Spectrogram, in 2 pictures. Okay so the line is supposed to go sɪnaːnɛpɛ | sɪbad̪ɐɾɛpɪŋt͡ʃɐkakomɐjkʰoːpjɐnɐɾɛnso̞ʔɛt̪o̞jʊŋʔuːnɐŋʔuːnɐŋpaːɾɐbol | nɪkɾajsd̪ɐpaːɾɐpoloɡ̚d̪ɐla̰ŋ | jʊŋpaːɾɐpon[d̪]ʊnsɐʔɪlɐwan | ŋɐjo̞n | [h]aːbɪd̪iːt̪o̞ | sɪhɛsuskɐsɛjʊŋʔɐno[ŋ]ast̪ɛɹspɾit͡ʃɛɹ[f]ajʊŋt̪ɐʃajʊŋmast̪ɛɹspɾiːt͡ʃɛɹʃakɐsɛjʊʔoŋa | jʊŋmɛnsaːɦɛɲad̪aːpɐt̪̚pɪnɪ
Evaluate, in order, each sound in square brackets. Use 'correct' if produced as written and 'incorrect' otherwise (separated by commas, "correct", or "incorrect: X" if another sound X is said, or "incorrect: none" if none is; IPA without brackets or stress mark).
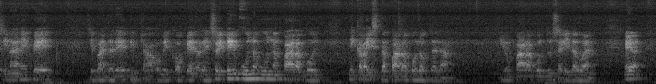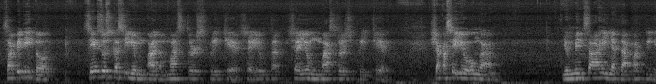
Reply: correct, incorrect: s, incorrect: m, incorrect: ʃ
